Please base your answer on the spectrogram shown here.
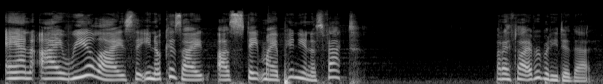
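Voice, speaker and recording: A woman in her fifties hosting a devotional talk, candid and animated, laughing as she tells stories. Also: on the high side, brisk. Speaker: women's ministry host. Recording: long reverb.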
